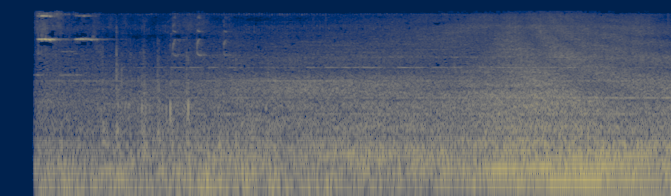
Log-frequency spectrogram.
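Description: Cars driving past on the road, with tyre and engine noise that swells as a car passes close about five seconds in. A sharp knock comes right as the sound begins.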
